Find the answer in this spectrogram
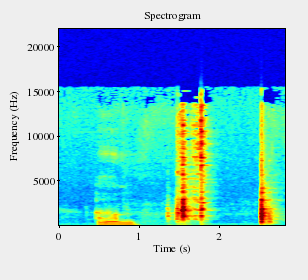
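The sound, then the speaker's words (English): Plates clatter as they are wiped off and put away, with a short tonal squeak followed by a few sharp, separate clinks of crockery knocking together. “I am going to go ahead and wipe off these plates and put them away because there's just too many of them.”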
